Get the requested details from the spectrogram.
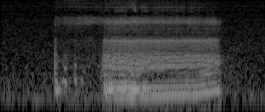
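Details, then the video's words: Cassie, a sleeping dog, snoring indoors: a short stuttering intake followed by a long, steady nasal rasp lasting over a second, with layered tonal harmonics, in a quiet room. "Cassie has a snoring problem"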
